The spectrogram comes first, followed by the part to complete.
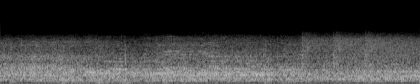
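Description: Steady babble of crowd voices in a large sports hall, with a few faint knocks near the end.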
